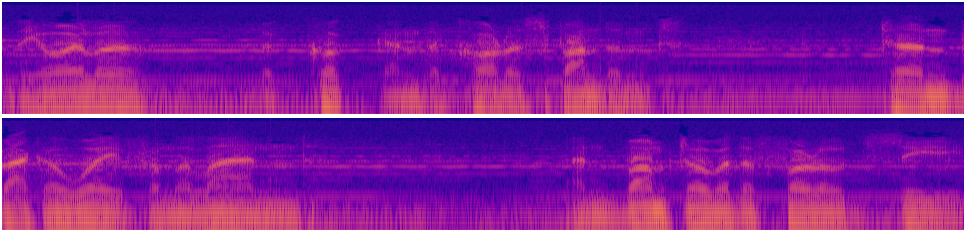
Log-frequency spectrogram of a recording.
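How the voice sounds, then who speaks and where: Low, solemn radio narrator. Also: male voice. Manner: solemn, measured, deliberate. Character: grave male literary narrator of a sea tale. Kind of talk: 1950s radio drama narration. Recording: muffled vintage radio recording with music. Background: loud dramatic music.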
